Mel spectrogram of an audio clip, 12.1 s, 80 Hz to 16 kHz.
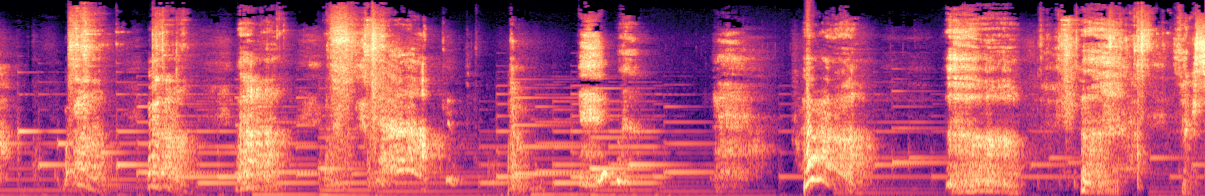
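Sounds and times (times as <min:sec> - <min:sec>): background music: 0:00.0 - 0:12.0
man groaning angrily: 0:00.8 - 0:04.6, 0:08.1 - 0:08.8.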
